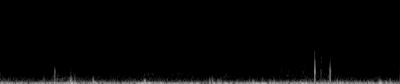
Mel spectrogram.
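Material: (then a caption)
Foam. Fingertips with short nails tap on top of a black foam windscreen on a Zoom recorder. The taps come through as soft, muffled, low thumps over a steady low rumble, with a couple of sharper, brighter taps near the end.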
